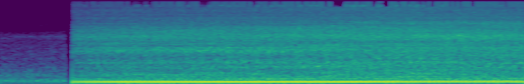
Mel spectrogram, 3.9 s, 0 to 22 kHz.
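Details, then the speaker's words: G35 with aftermarket tubular headers idling smoothly and evenly after the header-to-steering-shaft interference fix, with new bolts, gaskets and downpipes retightened: steady low hum, no rattle or vibration, dash rattle hopefully cured. "well i don't yet hear any vibrations [Music] so hopefully it's good"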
